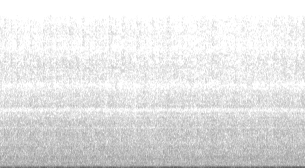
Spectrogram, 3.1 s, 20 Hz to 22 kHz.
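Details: Triumph TR4A that runs rough and loses power in 3rd and 4th, idling: low hum surging and dipping unevenly, lumpy stumbling misfire; ignition analyzer suggests a short or near-short in the secondary ignition system, unconfirmed.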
